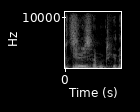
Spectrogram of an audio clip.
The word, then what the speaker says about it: Yosemite: So the new version is going to be called, how do you pronounce it? Yosemite? – Yosemite, that's it.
